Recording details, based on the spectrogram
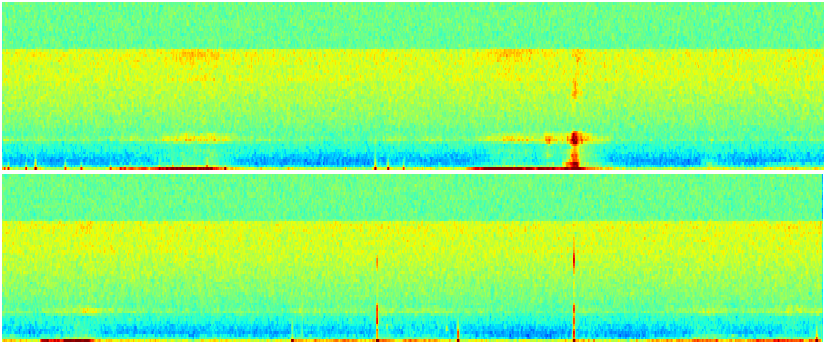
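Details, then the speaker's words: Sleeping cat snoring: soft, low, buzzing snores at about fifteen breaths a minute over quiet room noise. "Missy is snoring. Can you hear him?"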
